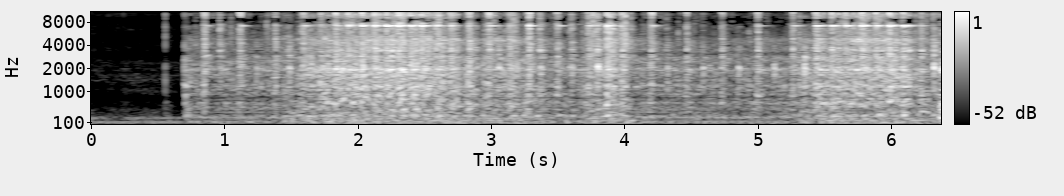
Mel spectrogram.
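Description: Longarm quilting machine starting to stitch about a second in and then stitching steadily, the needle going in a fast, even rhythm as it sews along the edge of a quilting ruler.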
